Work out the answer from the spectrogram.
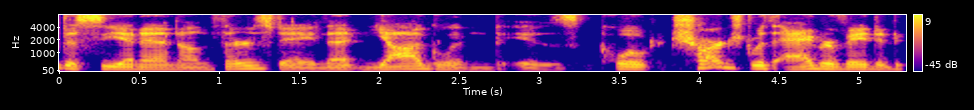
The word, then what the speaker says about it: Jagland: Yeah, it's pronounced Yagland. Jagland.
